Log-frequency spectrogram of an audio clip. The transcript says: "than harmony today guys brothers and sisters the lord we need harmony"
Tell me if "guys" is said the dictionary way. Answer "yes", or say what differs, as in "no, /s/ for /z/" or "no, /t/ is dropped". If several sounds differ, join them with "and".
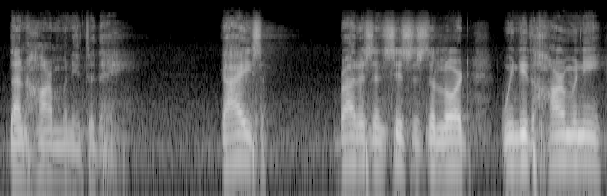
no, /s/ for /z/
